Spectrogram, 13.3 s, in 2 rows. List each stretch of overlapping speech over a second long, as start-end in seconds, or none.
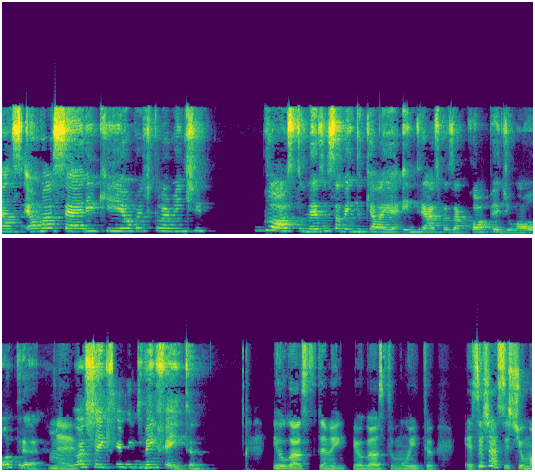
none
